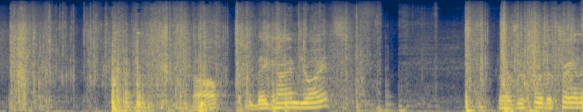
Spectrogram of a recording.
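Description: A plastic bag crinkles as a hand handles it.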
